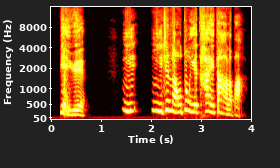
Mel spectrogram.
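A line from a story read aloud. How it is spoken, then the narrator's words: Wry laugh. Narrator (Chinese): 我苦笑了一下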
